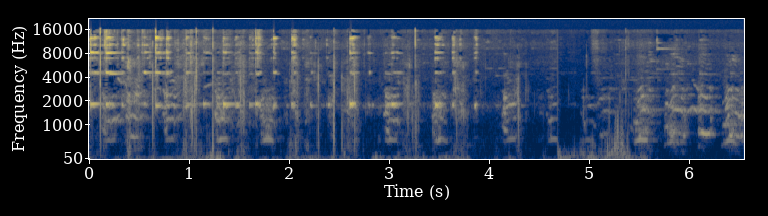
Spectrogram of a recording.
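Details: Basset Fauve de Bretagne hounds training on wild boar in an enclosed park at La Bastide in 2023 bark and bay in quick, overlapping bursts.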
